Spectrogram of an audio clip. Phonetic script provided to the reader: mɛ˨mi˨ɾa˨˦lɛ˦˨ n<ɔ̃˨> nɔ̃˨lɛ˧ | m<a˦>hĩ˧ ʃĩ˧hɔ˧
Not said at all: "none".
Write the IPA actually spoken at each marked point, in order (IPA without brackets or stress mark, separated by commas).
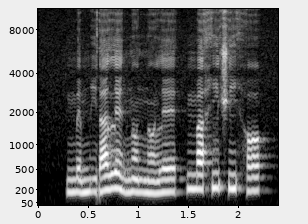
ɔ̃˨, a˧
